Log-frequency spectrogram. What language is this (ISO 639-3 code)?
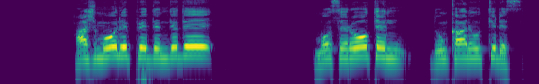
gmv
